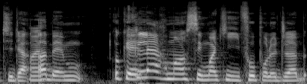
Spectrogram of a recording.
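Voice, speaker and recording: Speaking at a fairly quick pace with ordinary pitch variation, this voice carries a slight Québécois accent. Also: woman. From Quebec, Canada. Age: 30s. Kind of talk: podcast interview answer. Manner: casual, hesitant.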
